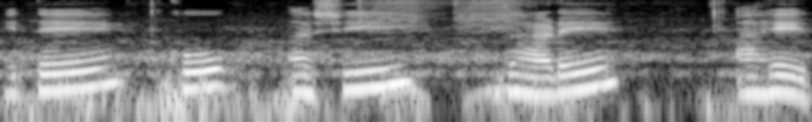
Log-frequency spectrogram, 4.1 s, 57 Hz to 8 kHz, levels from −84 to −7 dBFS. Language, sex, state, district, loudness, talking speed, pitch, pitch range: Marathi, male, Maharashtra, Mumbai Suburban, -15 LUFS, 75 wpm, 200 Hz, 185-230 Hz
